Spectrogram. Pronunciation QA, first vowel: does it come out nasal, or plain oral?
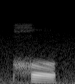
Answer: oral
